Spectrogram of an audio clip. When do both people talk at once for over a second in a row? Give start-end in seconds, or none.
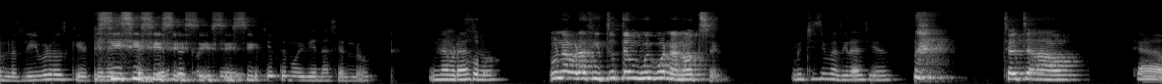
0.9-2.7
